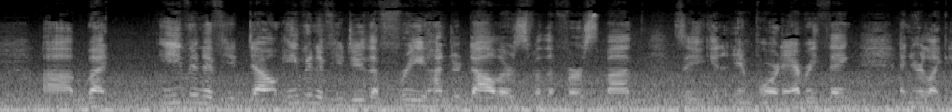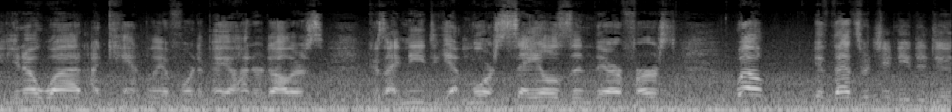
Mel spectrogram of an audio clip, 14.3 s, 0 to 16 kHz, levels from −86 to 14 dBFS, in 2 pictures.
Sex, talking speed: male, 225 wpm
